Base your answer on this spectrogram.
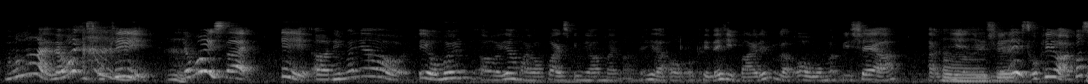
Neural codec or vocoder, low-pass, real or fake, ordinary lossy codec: none; none; real; none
